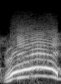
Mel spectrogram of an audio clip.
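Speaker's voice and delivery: loud, high mock holler; imitated yell. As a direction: mindless testosterone-fueled yell. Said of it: "they're yelling at each other".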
